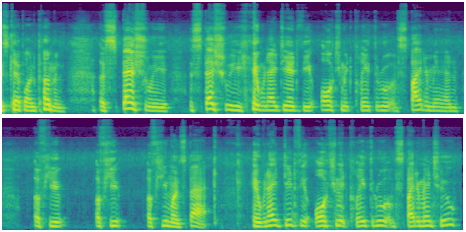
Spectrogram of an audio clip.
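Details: Adult male streamer with a self-reported speech impediment causing stuttering, with sound and word repetitions; stuttering.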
